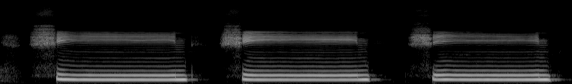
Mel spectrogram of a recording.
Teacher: زبان کے درمیان اور اوپر کے تالو کے درمیان سے ادا ہوتا ہے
